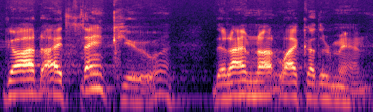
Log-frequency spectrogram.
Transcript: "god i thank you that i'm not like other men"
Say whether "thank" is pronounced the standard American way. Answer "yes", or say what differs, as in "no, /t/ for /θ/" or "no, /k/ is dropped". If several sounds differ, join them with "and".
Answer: yes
